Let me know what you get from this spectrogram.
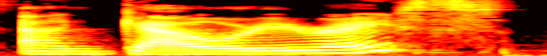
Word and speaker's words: Angourie Rice: We were mispronouncing your name, but I guess it's Angourie Rice.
